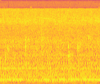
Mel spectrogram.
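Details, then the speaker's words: Soft continuous bubbling over a low hum from oxygen passing through the humidifier bottle water on a home oxygen concentrator during setup testing; normal operation. "And what you can see is you get bubbles from there and you get the humidity picking up and going through the tube."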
